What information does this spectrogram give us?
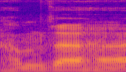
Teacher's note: حمزہ ہا، یہ حلق کے آخری حصے سے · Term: حروف حلقی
